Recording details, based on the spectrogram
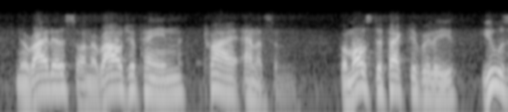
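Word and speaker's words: Anacin: If you suffer from the pains of a headache, neuritis, or neuralgia, try Anison.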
